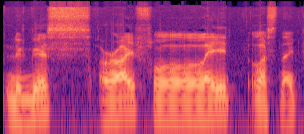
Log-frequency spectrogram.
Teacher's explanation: In Bahasa Indonesia, complex consonant clusters at the end of words are rare. Therefore, when faced with the cluster in guests, the speaker might simplify it by omitting the t sound to conform to more familiar phonotactic patterns. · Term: omission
